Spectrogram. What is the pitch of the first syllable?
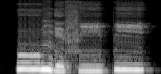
high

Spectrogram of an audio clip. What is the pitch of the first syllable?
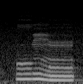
high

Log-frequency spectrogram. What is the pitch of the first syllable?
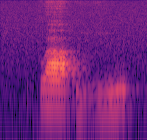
high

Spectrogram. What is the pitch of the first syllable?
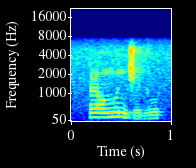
high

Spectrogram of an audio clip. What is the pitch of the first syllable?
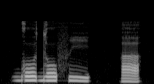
high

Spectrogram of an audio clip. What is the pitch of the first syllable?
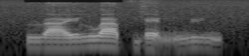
rising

